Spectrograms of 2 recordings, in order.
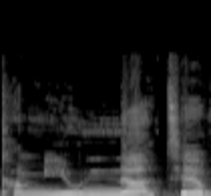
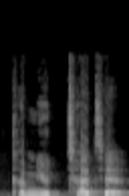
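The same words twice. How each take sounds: First: An N sound is added before the last syllable. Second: No N sound comes before the last syllable. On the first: The speaker calls it wrong. "with an N in there" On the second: The speaker calls it right. "No N"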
